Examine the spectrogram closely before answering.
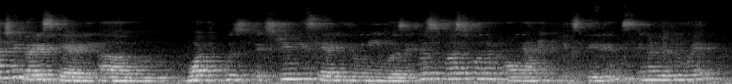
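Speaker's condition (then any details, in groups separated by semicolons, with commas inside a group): No condition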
